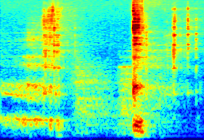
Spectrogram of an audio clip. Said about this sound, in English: Sorry. I'm chewing ice.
